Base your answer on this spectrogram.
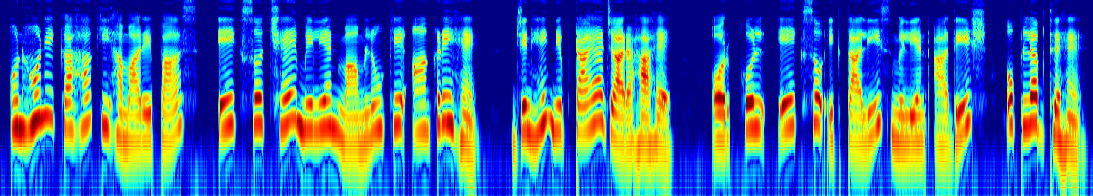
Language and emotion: Hindi, neutral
